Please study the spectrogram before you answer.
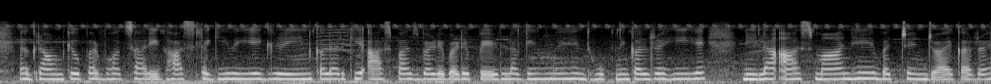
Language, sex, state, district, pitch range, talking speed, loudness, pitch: Hindi, female, Chhattisgarh, Bilaspur, 235-250 Hz, 175 wpm, -16 LUFS, 245 Hz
